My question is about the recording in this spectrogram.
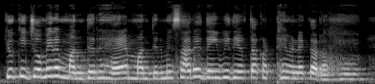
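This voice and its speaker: Woman, high mellow voice, earnest devotional storyteller, echoey room. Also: fast talker. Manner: earnest and animated, acts out quoted words. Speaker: devotee sharing spiritual experiences. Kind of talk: personal storytelling.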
